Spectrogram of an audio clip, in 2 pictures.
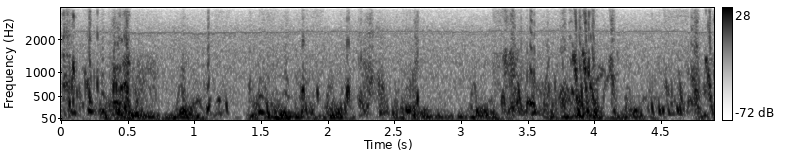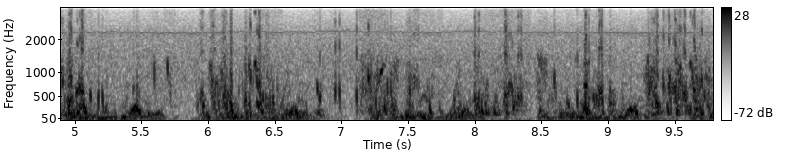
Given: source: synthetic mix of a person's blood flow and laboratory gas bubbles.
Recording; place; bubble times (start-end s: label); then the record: Doppler ultrasound of blood flow; precordium
0.00-0.74 s: bubbles
1.06-1.28 s: bubbles
1.40-1.97 s: bubbles
2.06-2.72 s: bubbles
3.21-4.19 s: bubbles
4.37-5.27 s: bubbles
5.56-5.63 s: bubbles
5.66-5.75 s: bubbles
5.90-6.56 s: bubbles
6.77-6.88 s: bubbles
6.92-7.02 s: bubbles
7.08-7.77 s: bubbles
7.96-8.42 s: bubbles
8.45-9.08 s: bubbles
9.25-9.80 s: bubbles
From the record:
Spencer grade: 4 (maximum detectable bubble signal sounding continuously throughout systole and diastole of every cardiac period, and overriding the amplitude of the normal cardiac signals); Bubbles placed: only in the low amplitude regions of the cardiac cycle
